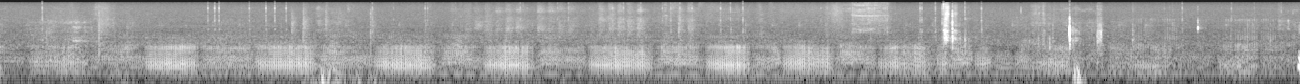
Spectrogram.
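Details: Pet cat purring contentedly with her blanket indoors; steady low rumbling purr pulsing in rhythmic cycles roughly every second and a half, with a few sharp clicks and rustles toward the end.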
